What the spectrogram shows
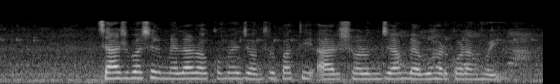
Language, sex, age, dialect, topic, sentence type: Bengali, female, <18, Rajbangshi, agriculture, statement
